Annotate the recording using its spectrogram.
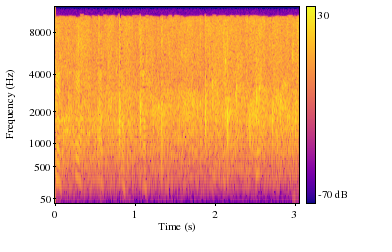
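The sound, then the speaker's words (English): Steady, dense applause from a large audience at a book event in San Francisco fills the whole stretch, a continuous wash of many hands clapping at even loudness, with faint voices mixed in. “My mother is here, so please clap extra loud.”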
